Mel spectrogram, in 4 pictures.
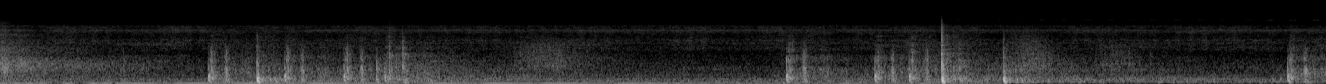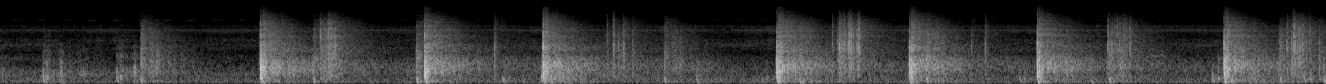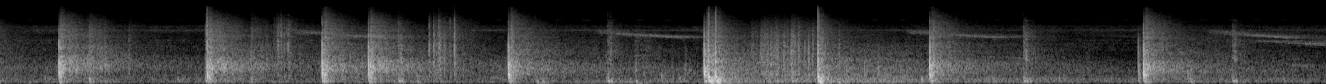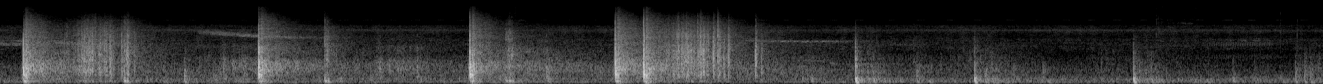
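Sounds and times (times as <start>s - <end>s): fireworks bangs: 0.0s - 53.0s
falling whistles: 32.4s - 34.8s, 35.5s - 37.0s, 41.7s - 43.1s, 46.5s - 48.4s.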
